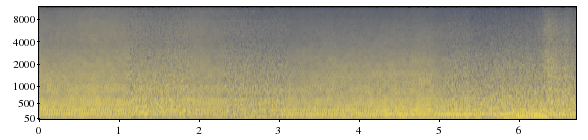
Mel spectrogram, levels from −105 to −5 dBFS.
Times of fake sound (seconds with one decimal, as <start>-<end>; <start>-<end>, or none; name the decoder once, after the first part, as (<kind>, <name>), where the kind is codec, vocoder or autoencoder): 0.0-1.1 (vocoder, Vocos); 1.9-2.3; 3.1-5.1

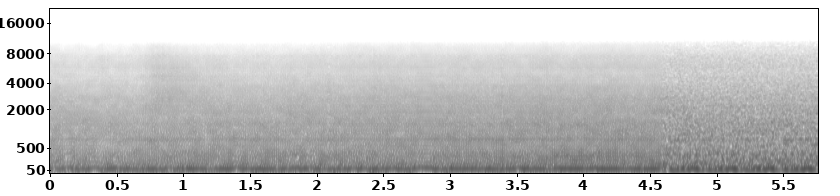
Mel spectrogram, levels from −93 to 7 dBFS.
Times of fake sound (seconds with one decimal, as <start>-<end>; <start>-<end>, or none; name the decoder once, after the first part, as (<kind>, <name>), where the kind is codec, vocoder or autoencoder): 0.0-4.6 (vocoder, Vocos)

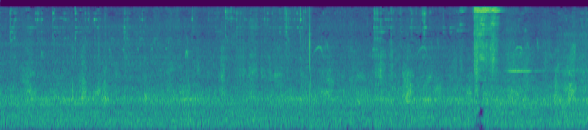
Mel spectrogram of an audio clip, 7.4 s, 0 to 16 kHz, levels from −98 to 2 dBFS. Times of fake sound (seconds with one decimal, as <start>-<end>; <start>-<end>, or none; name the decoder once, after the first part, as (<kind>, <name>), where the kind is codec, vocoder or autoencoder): 0.0-0.4 (vocoder, Vocos); 1.3-7.4

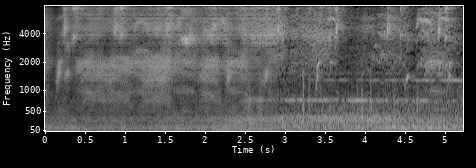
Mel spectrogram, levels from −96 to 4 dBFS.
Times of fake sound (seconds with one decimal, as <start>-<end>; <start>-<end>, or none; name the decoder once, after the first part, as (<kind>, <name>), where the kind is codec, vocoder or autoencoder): 0.0-2.9 (vocoder, Vocos)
